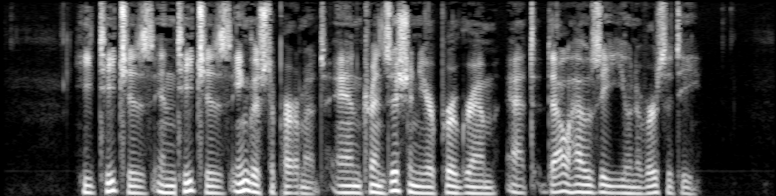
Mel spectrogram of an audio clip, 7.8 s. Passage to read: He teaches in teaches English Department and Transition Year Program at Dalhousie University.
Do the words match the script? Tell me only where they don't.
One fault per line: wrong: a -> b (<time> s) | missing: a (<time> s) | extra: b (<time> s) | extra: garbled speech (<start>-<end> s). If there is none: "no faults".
no faults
